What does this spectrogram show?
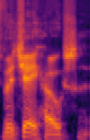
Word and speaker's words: Vallejos: And it's VJOS, isn't it? Not Vallejo.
